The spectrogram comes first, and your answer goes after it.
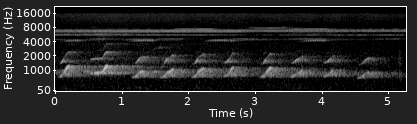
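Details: A howling monkey at Taman Negara, Malaysia, gives a long series of rising, whooping howls, each note swelling upward and repeated about twice a second.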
